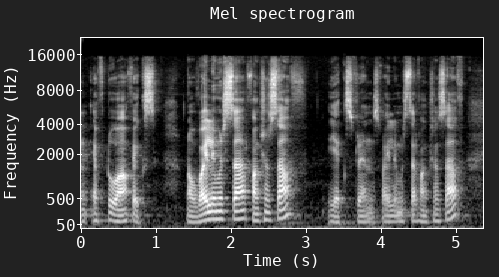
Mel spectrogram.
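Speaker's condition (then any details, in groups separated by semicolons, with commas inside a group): No condition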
